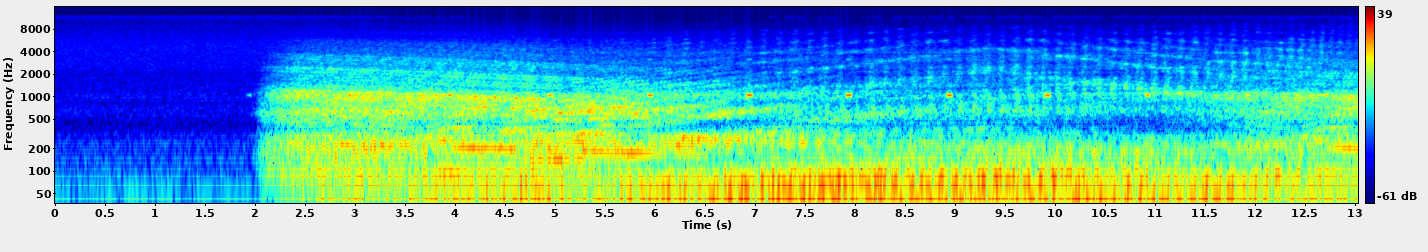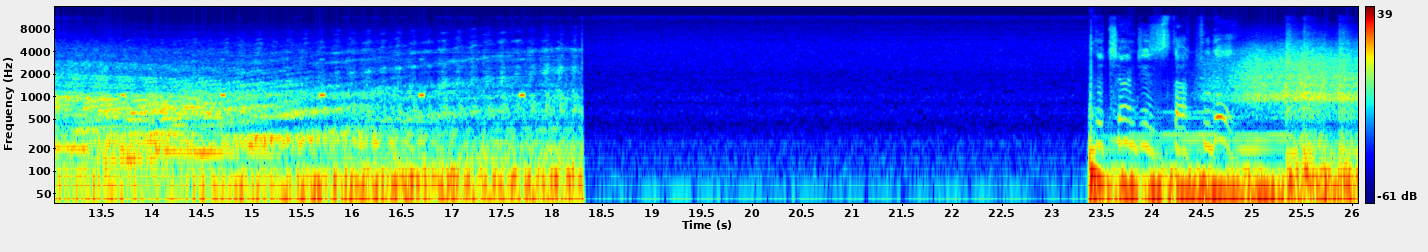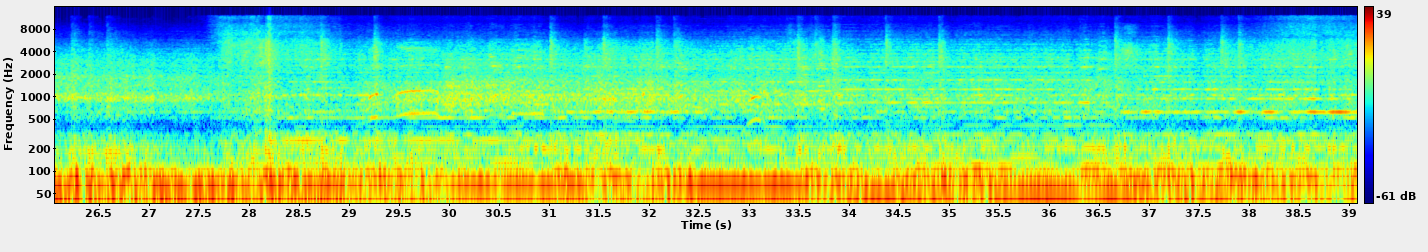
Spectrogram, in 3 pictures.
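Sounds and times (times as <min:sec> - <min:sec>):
slow sweeping tones: 0:01.9 - 0:17.3
deep rumbling drone: 0:02.0 - 0:18.3.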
